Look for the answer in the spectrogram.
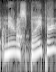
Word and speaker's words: Maris Piper: Maris Piper, zeg ik dat goed? – Ja, je zegt het goed inderdaad.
